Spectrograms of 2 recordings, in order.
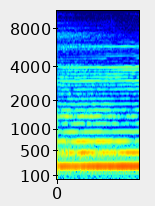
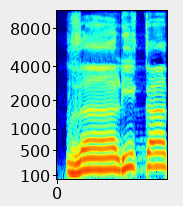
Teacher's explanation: alif kecil di atas dua harakat kita panjangkan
